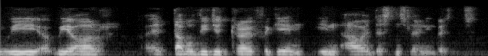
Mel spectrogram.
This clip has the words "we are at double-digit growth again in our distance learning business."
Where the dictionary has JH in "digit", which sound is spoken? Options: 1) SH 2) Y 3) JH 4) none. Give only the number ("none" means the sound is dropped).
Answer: 3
